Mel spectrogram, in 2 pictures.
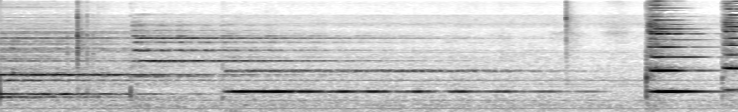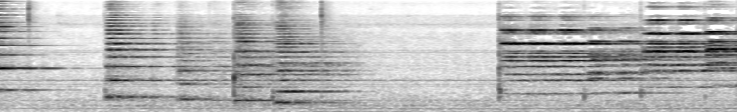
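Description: Synth presets of the Akai MPC's Hype plug-in played from the pads: held notes and chords. A struck chord about eight seconds in is the loudest moment, a note slides down in pitch around twelve seconds, and a fuller run of chords comes in from about fifteen seconds on.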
